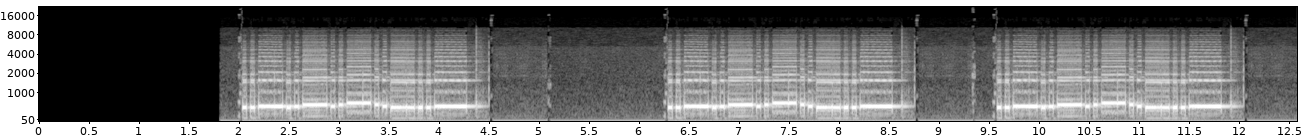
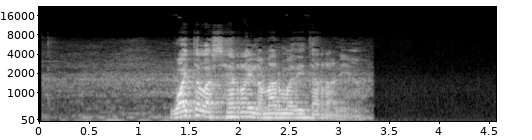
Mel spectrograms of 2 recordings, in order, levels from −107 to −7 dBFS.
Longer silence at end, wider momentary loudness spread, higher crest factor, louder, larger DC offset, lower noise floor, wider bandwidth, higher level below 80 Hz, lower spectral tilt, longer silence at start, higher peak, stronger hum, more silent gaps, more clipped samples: second, 0.55 s vs 1.25 s; second, 7 LU vs 16 LU; second, 12 dB vs 22 dB; first, -10 LUFS vs -20 LUFS; first, 1% vs under 0.1%; second, -53 dBFS vs -80 dBFS; about the same, 8.2 kHz vs 7.8 kHz; about the same, -52 dBFS vs -56 dBFS; second, -4 dB/octave vs -6 dB/octave; first, 2 s vs 0.45 s; about the same, 0 dBFS vs -2 dBFS; neither; neither; neither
